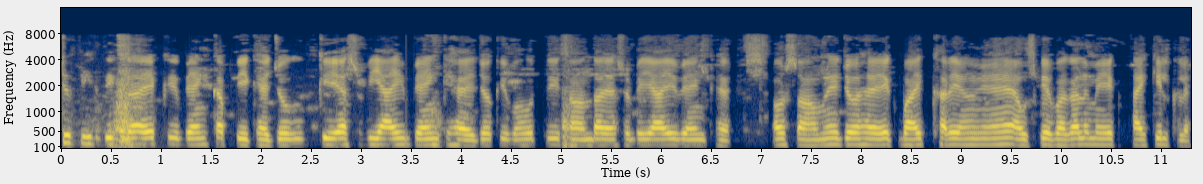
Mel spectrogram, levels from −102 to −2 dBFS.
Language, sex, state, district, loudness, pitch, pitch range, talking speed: Hindi, male, Bihar, Jamui, -15 LUFS, 150 Hz, 145-155 Hz, 190 wpm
